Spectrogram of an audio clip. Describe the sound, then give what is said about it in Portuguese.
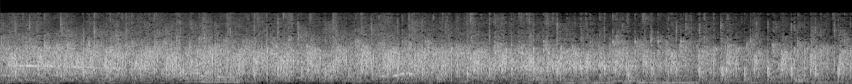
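Sustained audience applause for comics artist Marcelo de Salete, guest on the comics program Kitnet HQ on Rádio Cultura de Curitiba: a dense, steady wash of many hands clapping at an even loudness throughout, with no voices standing out above it. “Não, o cara merece as palmas, né?”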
